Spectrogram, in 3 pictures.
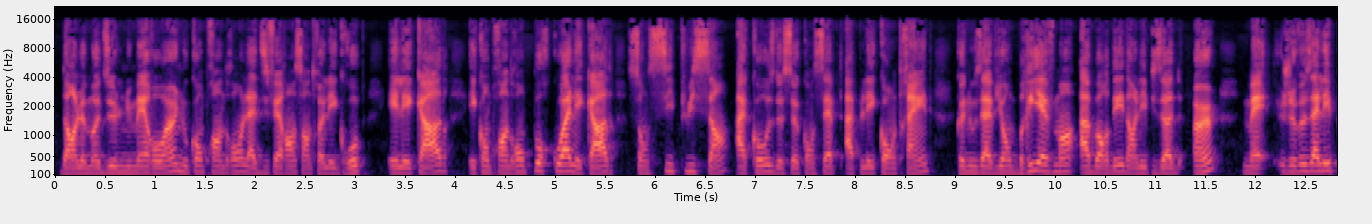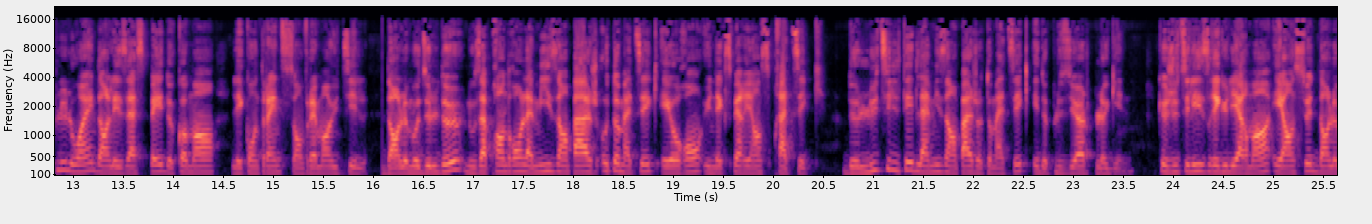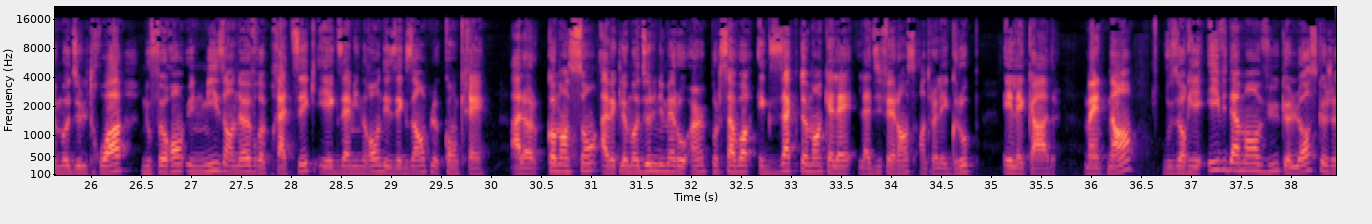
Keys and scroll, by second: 29.1 typing, 36.3 typing.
